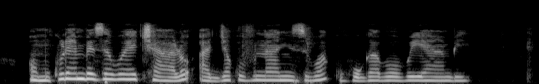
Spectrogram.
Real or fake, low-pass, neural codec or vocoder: real; 7.2 kHz; none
